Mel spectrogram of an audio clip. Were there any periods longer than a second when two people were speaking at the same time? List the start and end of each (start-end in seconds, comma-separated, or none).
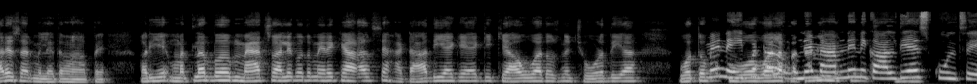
7.1-9.2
